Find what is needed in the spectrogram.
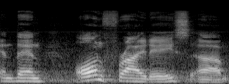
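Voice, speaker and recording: Noticeable background noise sits behind a man speaking with ordinary pitch variation. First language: Spanish. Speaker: pastor. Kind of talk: interview. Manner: halting, many fillers and restarts.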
